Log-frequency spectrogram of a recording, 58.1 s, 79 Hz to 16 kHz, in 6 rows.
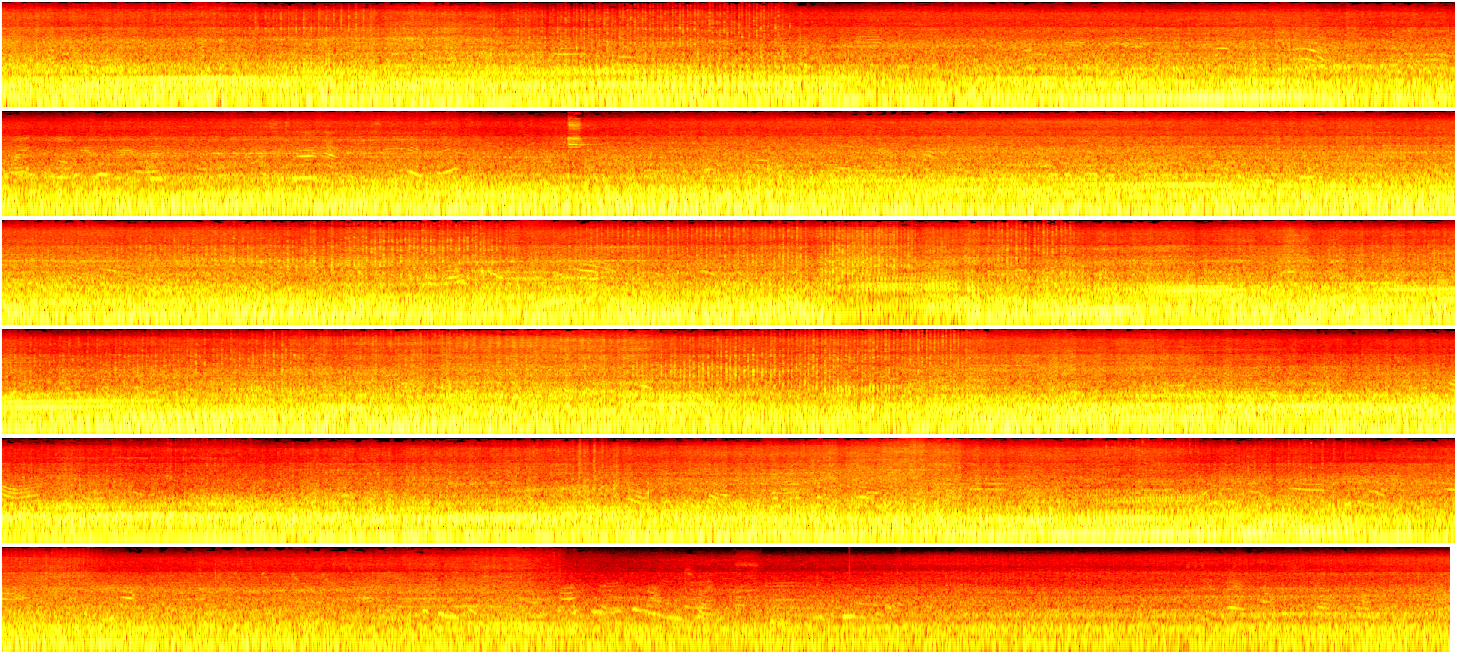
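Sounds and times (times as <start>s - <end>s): motorcycles riding past: 0.0s - 58.0s.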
